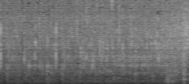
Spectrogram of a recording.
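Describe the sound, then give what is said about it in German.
Water laced with natural gas from shale drilling rushes from a running tap as a lit lighter is held to it, making a steady, broad hissing and splashing that swells slightly near the end, with no talking. “hält ein Betroffener ein brennendes Feuerzeug an einen laufenden Wasserhahn.”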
